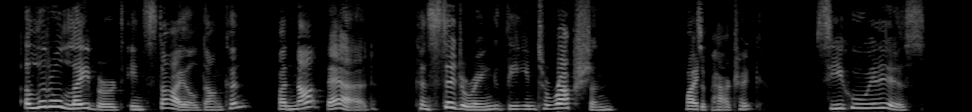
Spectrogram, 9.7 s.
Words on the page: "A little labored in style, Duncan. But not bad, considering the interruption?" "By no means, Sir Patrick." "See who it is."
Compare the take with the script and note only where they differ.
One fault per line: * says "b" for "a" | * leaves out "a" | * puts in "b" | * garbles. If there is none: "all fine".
* leaves out "no means"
